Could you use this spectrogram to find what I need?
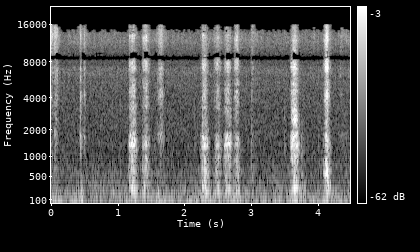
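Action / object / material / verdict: scrape / steel pen nib on a paper notebook page / paper / none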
